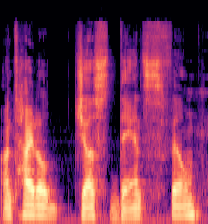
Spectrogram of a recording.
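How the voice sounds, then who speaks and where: A man's voice: medium pitch, steady tone, slow pace. A man hosting a casual podcast chat, talking hesitantly and trailing off as he works through topics. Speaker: podcast host.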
